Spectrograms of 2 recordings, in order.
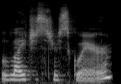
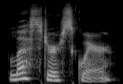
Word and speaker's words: Leicester Square: It's called Farewell Leicester Square. Hello. This isn't embarrassing at all. My boyfriend just informed me that it is in fact pronounced Leicester Square.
